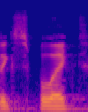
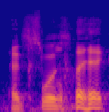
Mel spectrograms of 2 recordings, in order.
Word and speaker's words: explicit: we're talking about did you say I said explict instead of explicit yeah I'm not the only idiot here now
